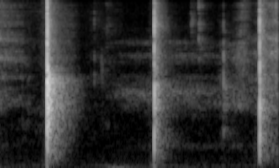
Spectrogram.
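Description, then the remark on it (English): Three loud, sharp hand claps spaced evenly apart in a slow, deliberate rhythm, each with a brief ringing decay, with no talking. “What's this clap for?”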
